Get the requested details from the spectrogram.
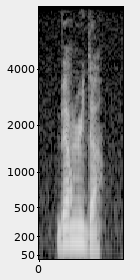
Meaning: Bermuda shorts
- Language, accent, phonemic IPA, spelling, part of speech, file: French, France, /bɛʁ.my.da/, bermuda, noun, LL-Q150 (fra)-bermuda.wav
